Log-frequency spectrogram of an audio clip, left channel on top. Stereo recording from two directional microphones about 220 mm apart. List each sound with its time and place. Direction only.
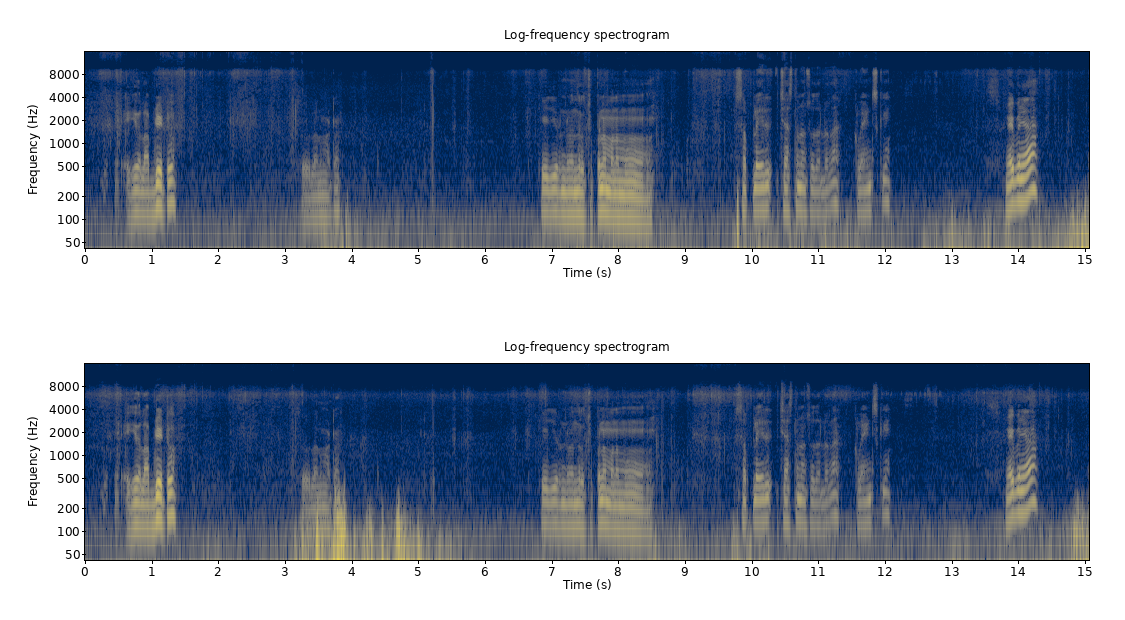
0.3 s a sound: centre (ahead or behind)
0.6 s speech: 10° right (ahead or behind)
3.2 s a sound: centre (ahead or behind)
6.8 s speech: 30° left (ahead or behind)
9.7 s speech: 25° left (ahead or behind)
13.6 s speech: 25° left (ahead or behind)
